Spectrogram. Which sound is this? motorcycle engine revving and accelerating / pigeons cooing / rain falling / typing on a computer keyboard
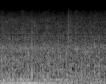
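rain falling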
